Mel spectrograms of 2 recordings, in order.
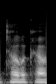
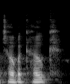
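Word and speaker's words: Etobicoke: York North York um toico K and that isn't pronounced by the way it's a toico not a toic Coke don't don't be weird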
